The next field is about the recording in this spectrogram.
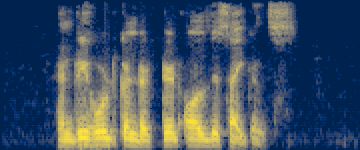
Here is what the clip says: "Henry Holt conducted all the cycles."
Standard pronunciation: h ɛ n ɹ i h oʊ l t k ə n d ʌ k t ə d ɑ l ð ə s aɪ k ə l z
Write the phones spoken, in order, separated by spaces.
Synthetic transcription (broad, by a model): h ɛ n ɹ i h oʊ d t k ə n d ʌ k t ə d ɑ l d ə s aɪ k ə l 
